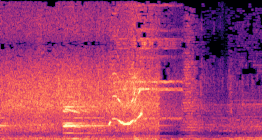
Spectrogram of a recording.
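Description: A magic whoosh sweeps up.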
